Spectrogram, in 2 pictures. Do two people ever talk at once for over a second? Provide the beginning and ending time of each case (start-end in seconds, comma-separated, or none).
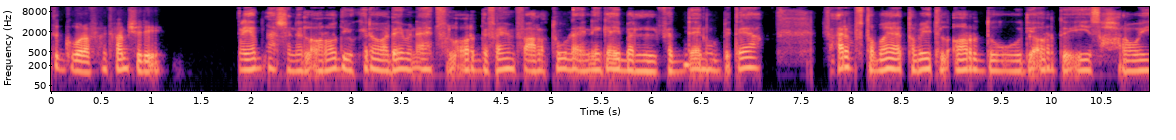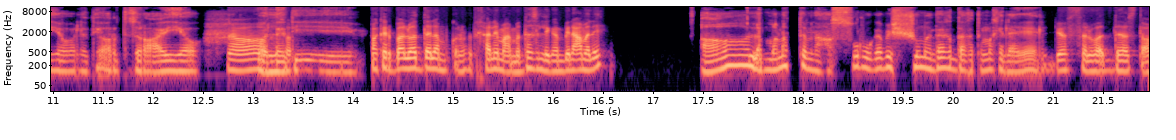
none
